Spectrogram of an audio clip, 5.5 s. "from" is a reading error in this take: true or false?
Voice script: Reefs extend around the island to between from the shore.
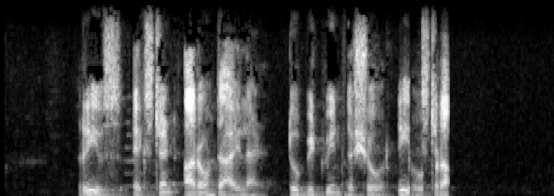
true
